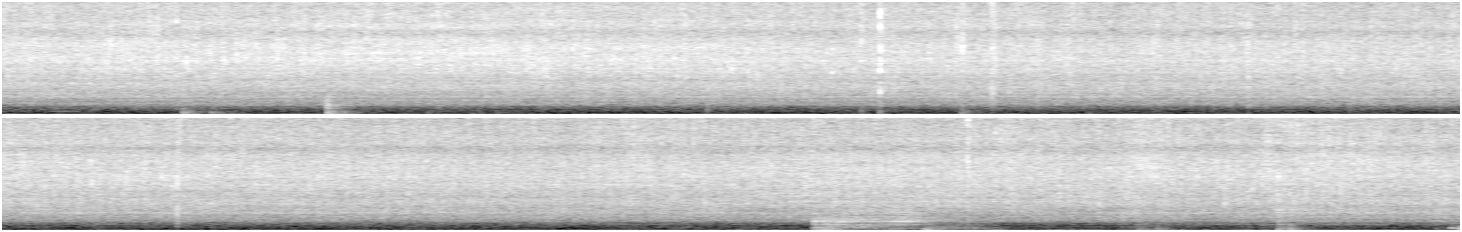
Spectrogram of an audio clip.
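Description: Food sizzling steadily in a frying pan, the hot frying hiss continuous throughout, with a few soft scraping and clinking stirs near the start and again around the three-quarter mark, close and moderately loud.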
